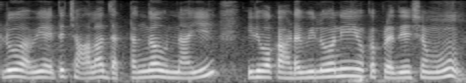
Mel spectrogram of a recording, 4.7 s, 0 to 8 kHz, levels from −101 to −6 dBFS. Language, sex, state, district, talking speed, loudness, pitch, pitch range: Telugu, female, Andhra Pradesh, Visakhapatnam, 140 wpm, -21 LUFS, 215 Hz, 200-235 Hz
